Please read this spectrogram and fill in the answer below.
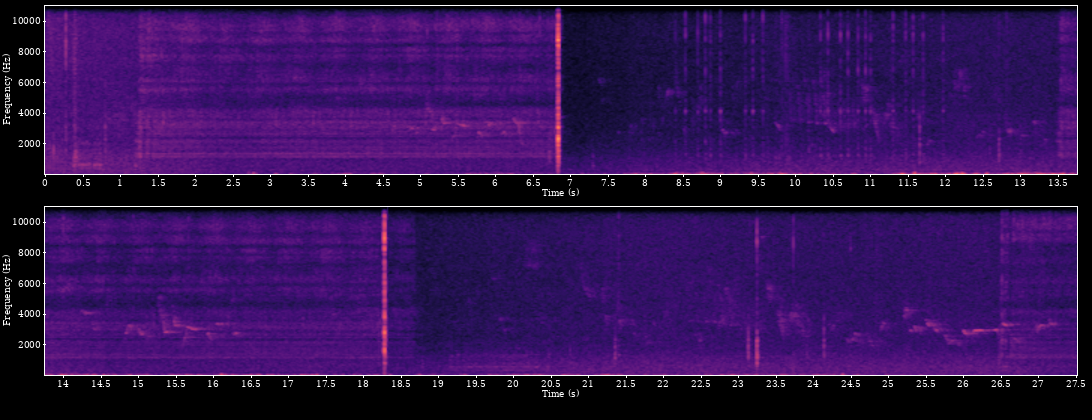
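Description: Quiet woodland ambience with faint, scattered bird chirps and a low rumble of wind or handling on the microphone. Two sharp clicks, about seven and eighteen seconds in.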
